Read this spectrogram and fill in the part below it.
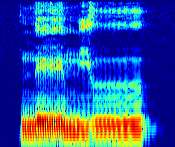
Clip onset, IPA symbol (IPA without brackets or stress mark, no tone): n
